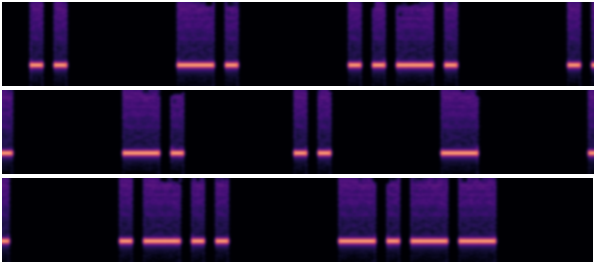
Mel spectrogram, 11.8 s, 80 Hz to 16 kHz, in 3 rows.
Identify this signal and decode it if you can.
Morse code, heard as a keyed tone, about 15 wpm, spaced as for 8 wpm, 1000 Hz. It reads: INFINITELY
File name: qotdfiles / 8wpm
